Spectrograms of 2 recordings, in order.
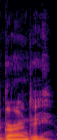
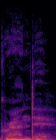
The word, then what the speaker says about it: Grande: Ariana Grande. – I think we were saying Grande, and it's really Grande. And she says Grande.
